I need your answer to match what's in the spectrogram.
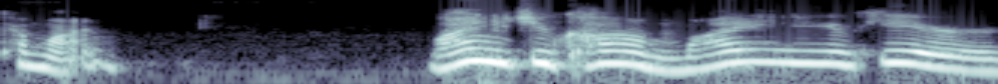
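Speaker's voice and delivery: put-on, high-pitched, demanding yell. Retelling an argument at a party, imitating a yell. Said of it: "Yelling at her".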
